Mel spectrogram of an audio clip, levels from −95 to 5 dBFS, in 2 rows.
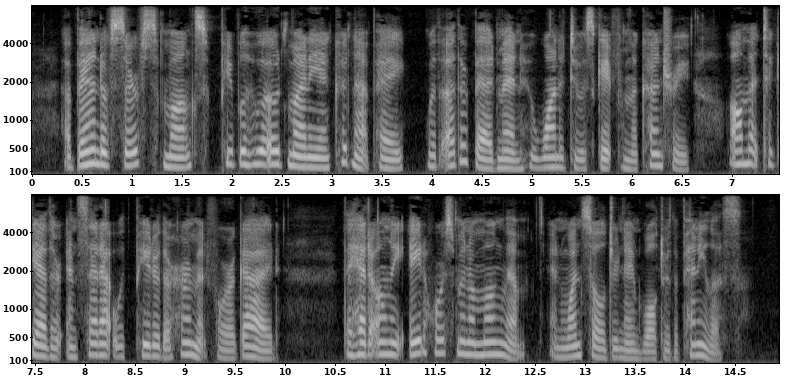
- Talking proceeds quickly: Yes, fast, 215 wpm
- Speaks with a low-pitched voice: No, medium, 185 Hz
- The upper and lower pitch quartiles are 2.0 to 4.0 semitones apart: No, average, 4.7 semitones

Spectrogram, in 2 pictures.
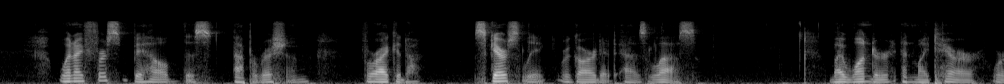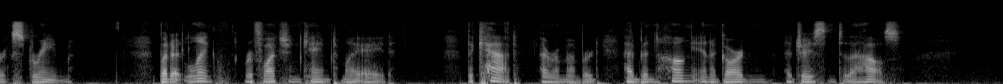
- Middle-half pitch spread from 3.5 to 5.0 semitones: No, average, 2.7 semitones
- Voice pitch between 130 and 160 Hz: No, low, 110 Hz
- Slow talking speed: Yes, slow, 125 wpm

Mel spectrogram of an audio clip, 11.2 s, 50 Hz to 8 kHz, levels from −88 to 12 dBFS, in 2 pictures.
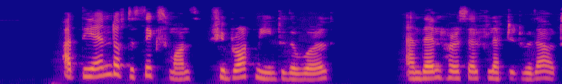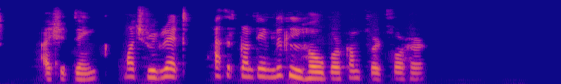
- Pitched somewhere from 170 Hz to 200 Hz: Yes, high, 190 Hz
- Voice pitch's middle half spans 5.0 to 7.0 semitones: No, average, 4.3 semitones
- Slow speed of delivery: No, average, 175 wpm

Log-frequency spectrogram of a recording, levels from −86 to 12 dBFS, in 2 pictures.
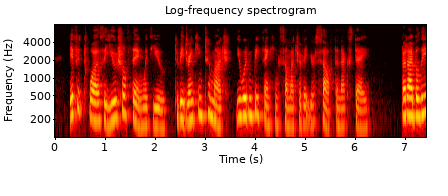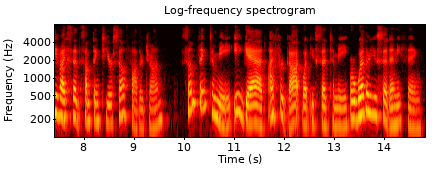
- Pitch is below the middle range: No, medium, 185 Hz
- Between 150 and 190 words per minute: No, fast, 205 wpm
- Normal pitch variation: No, wide, 6.0 semitones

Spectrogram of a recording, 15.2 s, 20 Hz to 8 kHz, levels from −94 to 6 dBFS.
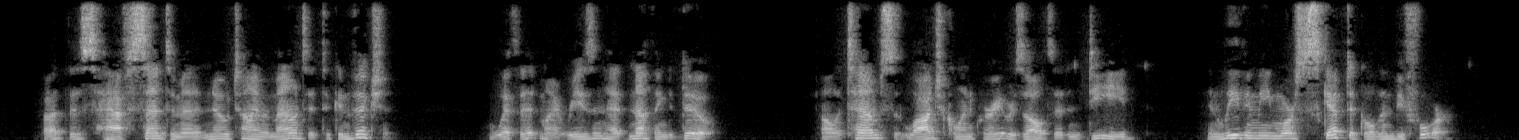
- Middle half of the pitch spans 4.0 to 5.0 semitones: No, average, 3.3 semitones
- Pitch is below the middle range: Yes, low, 125 Hz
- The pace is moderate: No, slow, 125 wpm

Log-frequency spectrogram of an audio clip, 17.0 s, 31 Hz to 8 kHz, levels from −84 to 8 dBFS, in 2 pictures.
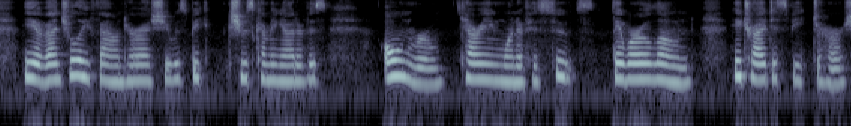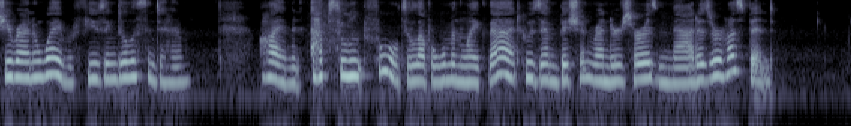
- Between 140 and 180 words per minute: No, average, 195 wpm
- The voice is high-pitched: Yes, high, 235 Hz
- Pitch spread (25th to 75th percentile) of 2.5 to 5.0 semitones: Yes, average, 2.8 semitones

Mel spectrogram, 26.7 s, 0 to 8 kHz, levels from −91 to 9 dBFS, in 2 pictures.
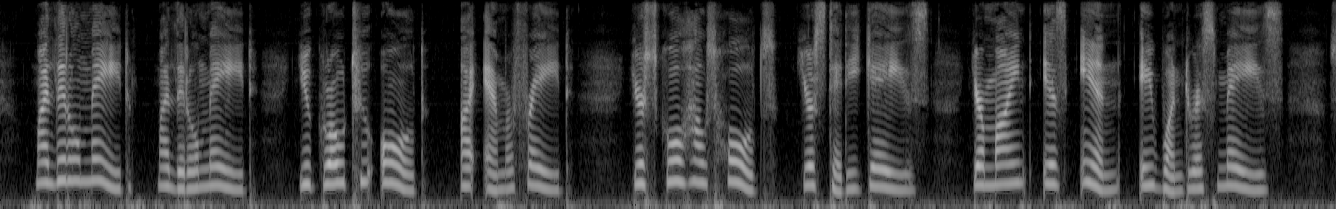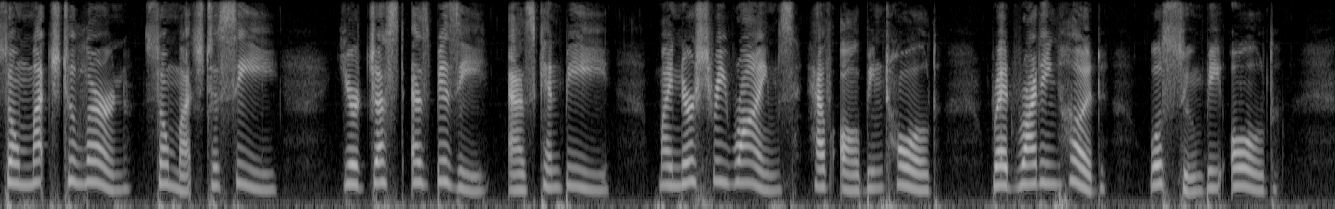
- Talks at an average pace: No, slow, 125 wpm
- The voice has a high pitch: Yes, high, 230 Hz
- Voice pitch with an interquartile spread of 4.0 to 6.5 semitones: Yes, average, 4.7 semitones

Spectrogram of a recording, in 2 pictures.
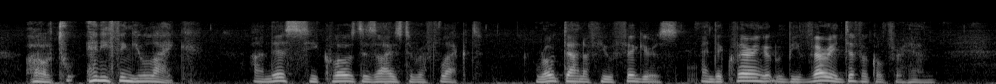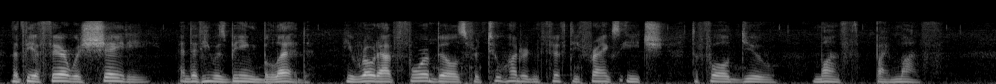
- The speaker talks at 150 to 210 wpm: Yes, average, 170 wpm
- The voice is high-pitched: No, low, 130 Hz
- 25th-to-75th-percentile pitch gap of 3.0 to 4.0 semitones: Yes, average, 3.6 semitones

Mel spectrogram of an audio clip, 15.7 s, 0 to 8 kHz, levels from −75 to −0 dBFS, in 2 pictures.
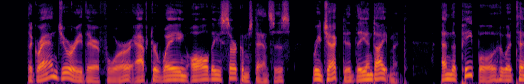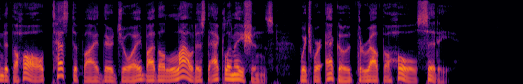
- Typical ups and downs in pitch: No, wide, 6.1 semitones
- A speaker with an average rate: No, slow, 125 wpm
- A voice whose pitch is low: Yes, low, 100 Hz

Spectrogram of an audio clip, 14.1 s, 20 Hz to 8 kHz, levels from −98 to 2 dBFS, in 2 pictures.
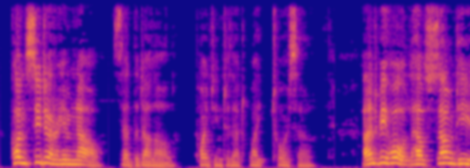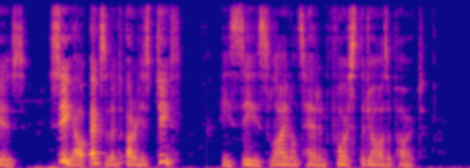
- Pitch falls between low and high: Yes, medium, 175 Hz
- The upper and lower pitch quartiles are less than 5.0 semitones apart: No, wide, 5.5 semitones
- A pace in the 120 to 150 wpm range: Yes, slow, 135 wpm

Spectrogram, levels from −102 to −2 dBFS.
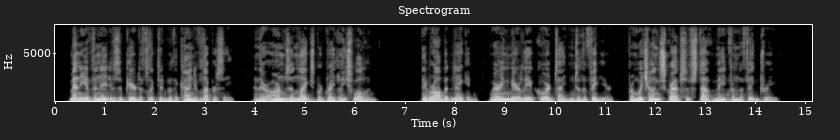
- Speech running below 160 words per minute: No, average, 170 wpm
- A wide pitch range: No, average, 4.1 semitones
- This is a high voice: No, low, 110 Hz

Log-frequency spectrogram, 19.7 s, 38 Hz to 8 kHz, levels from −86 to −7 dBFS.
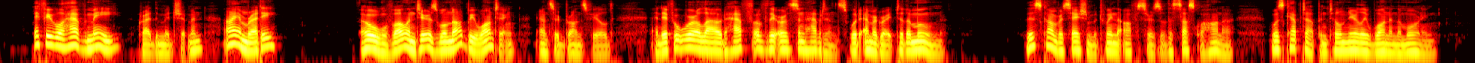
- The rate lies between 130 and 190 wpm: Yes, average, 155 wpm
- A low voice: Yes, low, 115 Hz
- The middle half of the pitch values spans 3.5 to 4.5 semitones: No, average, 5.3 semitones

